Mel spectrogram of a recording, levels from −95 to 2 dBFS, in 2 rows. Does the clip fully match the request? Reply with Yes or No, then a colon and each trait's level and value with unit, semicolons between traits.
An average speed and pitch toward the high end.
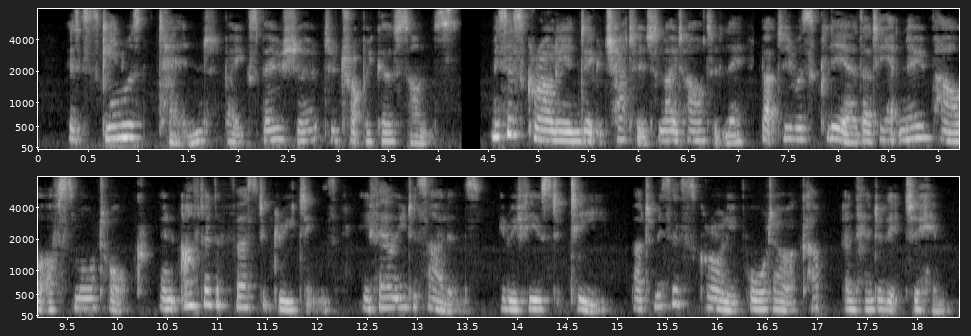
Yes: average, 170 wpm; high, 195 Hz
